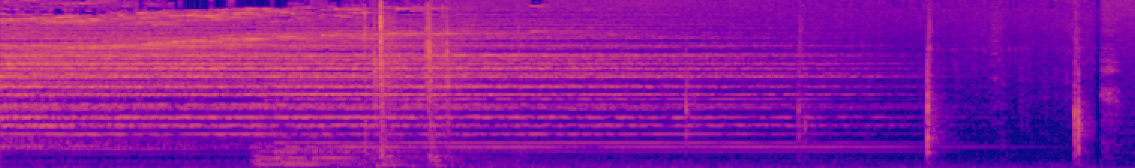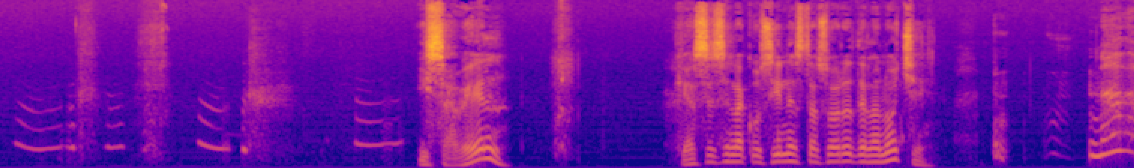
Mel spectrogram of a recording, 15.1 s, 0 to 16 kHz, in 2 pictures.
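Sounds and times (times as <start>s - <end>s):
woman sobbing and whimpering in a kitchen at night: 7.6s - 10.3s, 14.2s - 15.1s
speech: 10.4s - 11.0s, 12.1s - 13.9s.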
